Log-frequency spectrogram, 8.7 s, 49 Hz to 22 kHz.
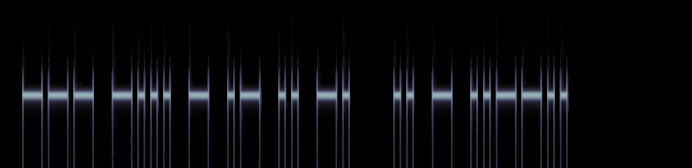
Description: Morse code, heard as a keyed tone, about 14 wpm, 700 Hz. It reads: OBTAIN IT?
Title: Sentences from Top 1300 Words 15wpm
